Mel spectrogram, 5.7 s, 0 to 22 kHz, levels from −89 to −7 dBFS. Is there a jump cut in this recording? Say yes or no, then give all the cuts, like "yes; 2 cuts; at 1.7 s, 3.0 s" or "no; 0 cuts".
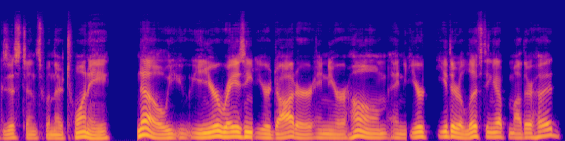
yes; 3 cuts; at 1.4 s, 2.5 s, 4.1 s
